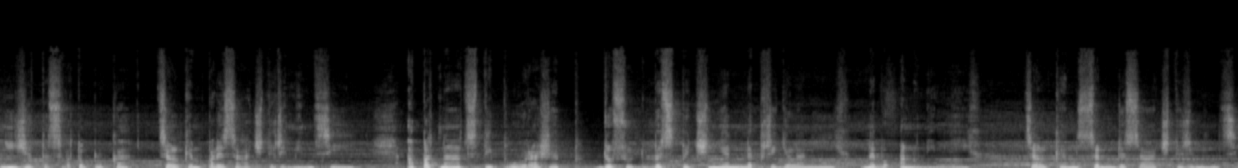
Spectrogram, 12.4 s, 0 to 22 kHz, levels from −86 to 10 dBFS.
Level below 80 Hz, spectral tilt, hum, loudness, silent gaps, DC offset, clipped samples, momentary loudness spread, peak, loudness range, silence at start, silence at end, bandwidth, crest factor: -40 dBFS; -6.5 dB/octave; none; -22 LUFS; none; under 0.1%; under 0.1%; 11 LU; -2 dBFS; 3 LU; 0 s; 0 s; 13 kHz; 20 dB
